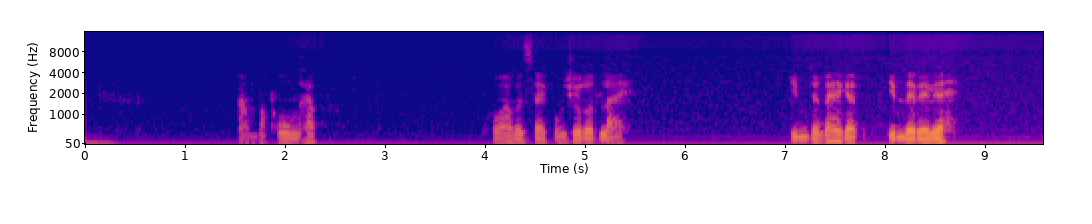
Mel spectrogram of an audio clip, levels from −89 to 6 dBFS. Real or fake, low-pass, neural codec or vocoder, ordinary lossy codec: real; 14.4 kHz; none; none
